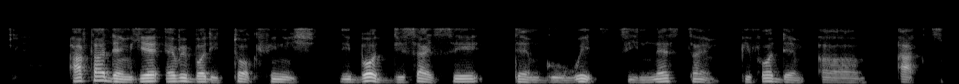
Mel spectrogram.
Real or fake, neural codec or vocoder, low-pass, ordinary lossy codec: fake; codec, 16 kHz, 8 kbps, FunCodec, trained on Chinese and English, 25 frames a second; 5.4 kHz; none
